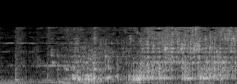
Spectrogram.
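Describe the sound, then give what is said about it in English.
A toilet flush sound effect: a toilet flushes loudly, a rushing gurgle of water that swells and churns steadily for a couple of seconds with no voices. “Does he get a cheer, or does he get a flush?”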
